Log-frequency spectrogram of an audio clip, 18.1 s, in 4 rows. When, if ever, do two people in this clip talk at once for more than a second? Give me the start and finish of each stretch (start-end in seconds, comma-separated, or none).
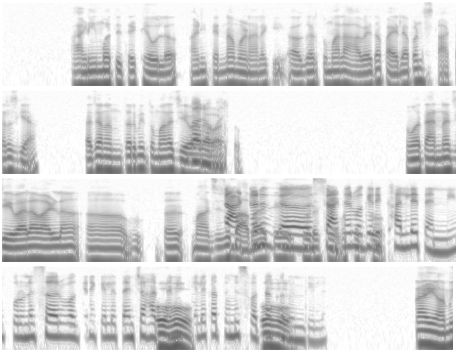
11.3-12.9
